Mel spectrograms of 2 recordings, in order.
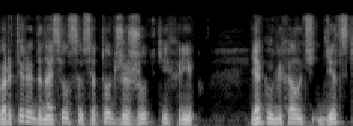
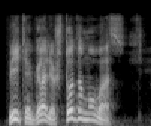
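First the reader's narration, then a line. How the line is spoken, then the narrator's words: Shout. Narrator (Russian): Яков Михайлович крикнул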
